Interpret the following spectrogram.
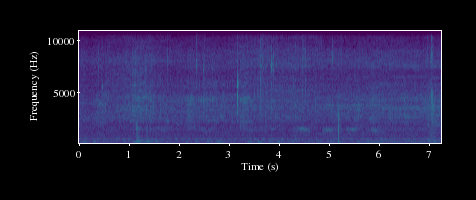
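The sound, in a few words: pointed gourd (potol) pieces frying in a hot pan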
